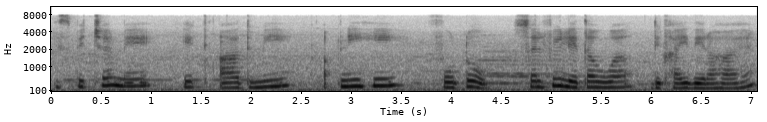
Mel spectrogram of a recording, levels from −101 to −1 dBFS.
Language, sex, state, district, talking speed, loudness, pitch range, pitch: Hindi, female, Rajasthan, Jaipur, 125 wpm, -15 LUFS, 180-240 Hz, 205 Hz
